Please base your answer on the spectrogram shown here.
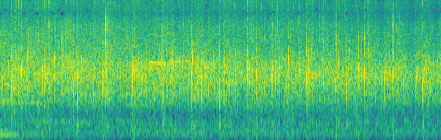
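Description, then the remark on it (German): Steady audience applause for a preacher about to give his first sermon, a dense wash of many hands clapping at an even, sustained loudness for several seconds, with no voices standing out. “Gib dir mal einen fetten Applaus.”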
